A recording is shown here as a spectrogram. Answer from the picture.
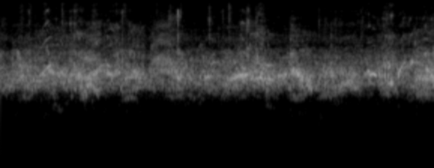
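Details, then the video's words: Birds making noise: many overlapping high chirps, squeaks and short whistled notes form a constant chattering chorus, swelling slightly in places. "making some noise by birds"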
